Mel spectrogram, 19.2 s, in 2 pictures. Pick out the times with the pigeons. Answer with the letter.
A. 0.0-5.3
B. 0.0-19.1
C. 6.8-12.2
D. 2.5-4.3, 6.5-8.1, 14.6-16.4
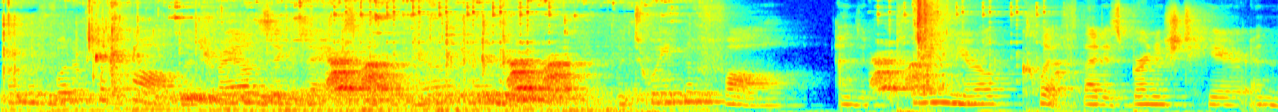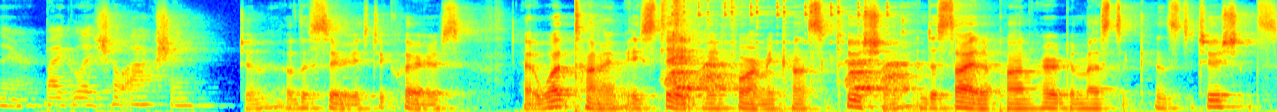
A.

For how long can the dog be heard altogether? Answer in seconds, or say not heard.
5 s.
